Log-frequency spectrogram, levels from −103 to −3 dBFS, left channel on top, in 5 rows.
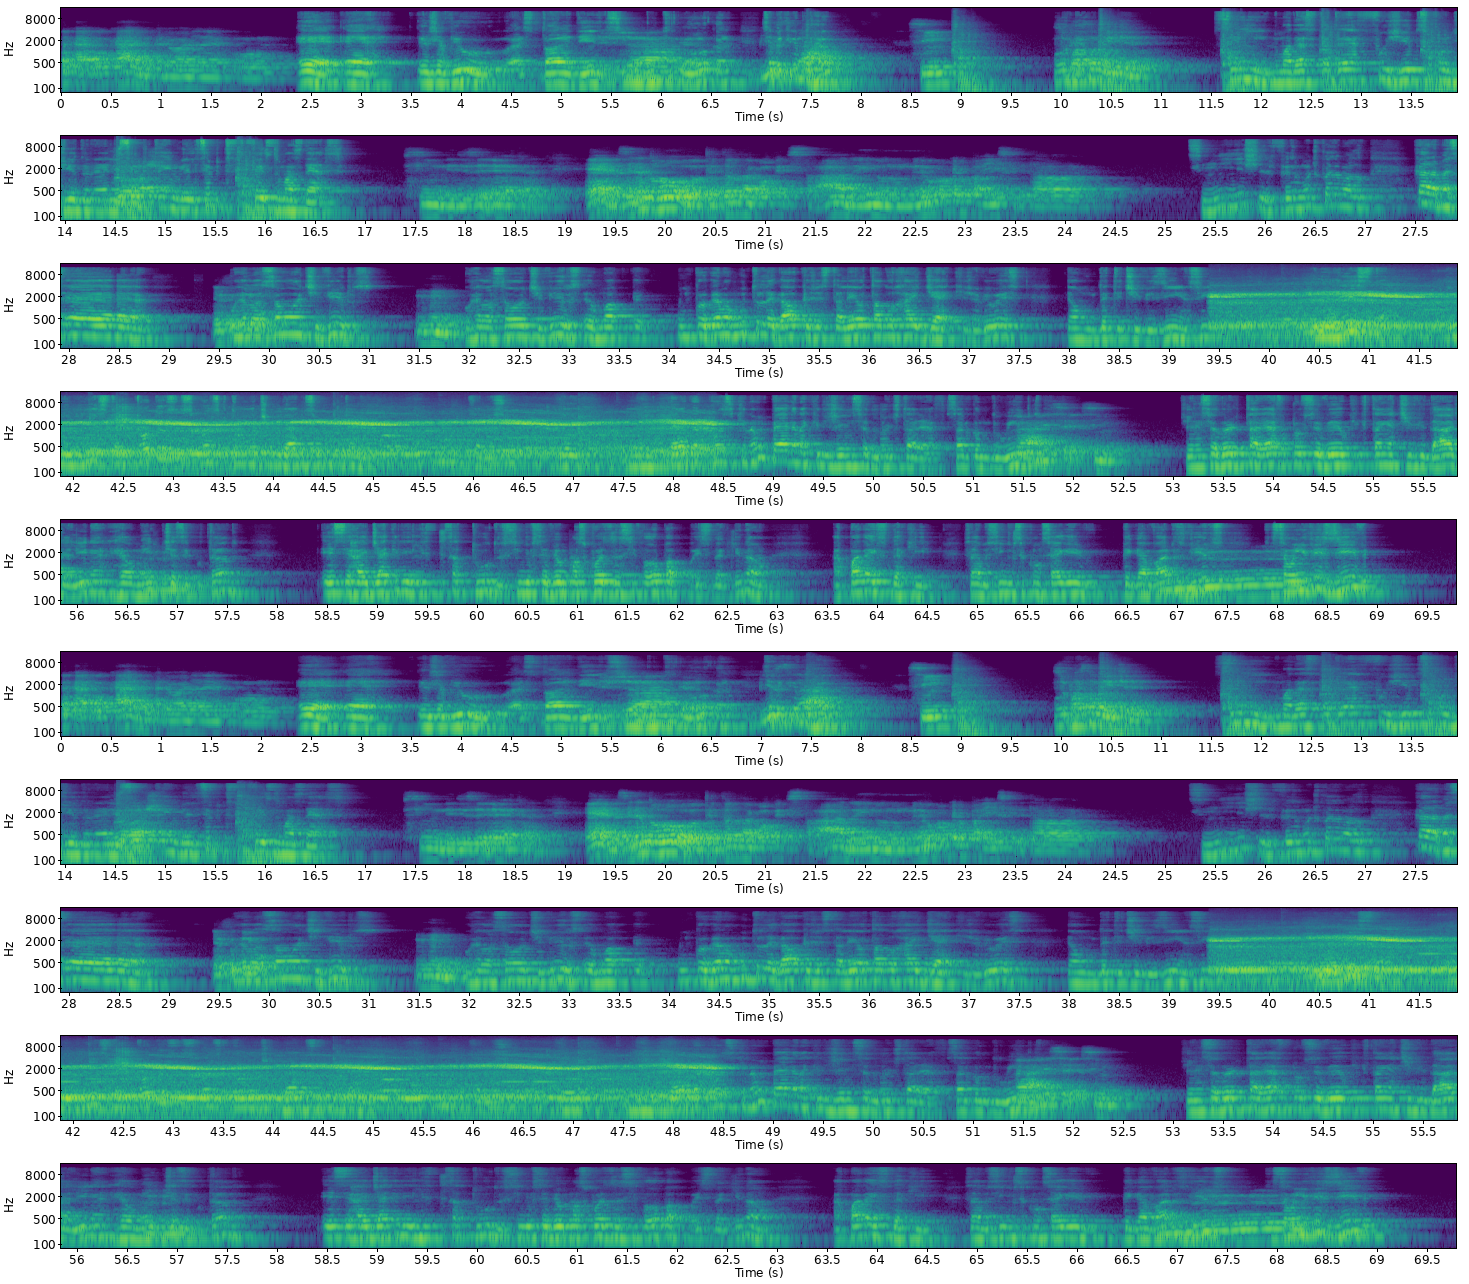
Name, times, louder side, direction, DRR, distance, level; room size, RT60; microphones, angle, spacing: voice 1, 0.0-2.1 5.4-6.4 6.8-7.9 8.5-8.8 9.9-10.9 14.3-14.9 17.4-18.7 19.2-24.1 29.4-30.0 31.4-31.9 40.3-41.1 45.5-45.9 51.4-52.5 56.6-57.1 66.6-68.4, equal, 60° right, 2.3 m, -33 dB
voice 2, 2.4-3.2 3.6-6.8 7.1-7.7 9.9-10.4 11.6-16.8 25.3-27.0 27.5-28.8 29.6-31.0 32.0-33.8 34.1-37.5 38.0-39.5 40.4-41.2 41.8-45.1 46.0-46.4 46.8-47.2 47.5-51.6 53.1-57.7 58.4-63.0 63.6-64.5 64.9-67.4 67.9-68.9, left 3 dB, 65° left, 0.8 m, -32 dB
sound 1, 7.4-7.8 8.9-9.3 10.4-10.8 11.6-12.0 12.6-12.9 13.6-14.0 14.5-14.8 15.7-16.3, left 1 dB, 20° left, 1.5 m, -40 dB
sound 2, 39.4-48.4, equal, ahead, 1.3 m, -26 dB
11.5 x 7.0 x 3.8 m
head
